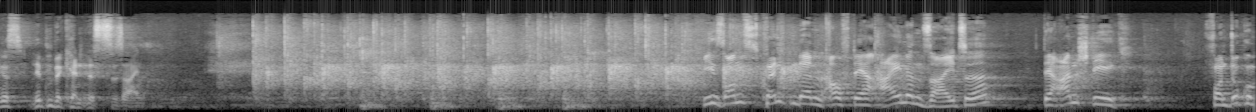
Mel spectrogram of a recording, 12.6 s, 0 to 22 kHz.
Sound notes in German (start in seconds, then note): 2.2 Beifall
